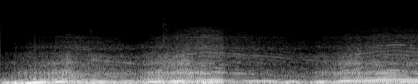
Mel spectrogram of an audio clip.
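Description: A parked car's engine is revved twice, its pitch climbing and falling back each time, with the second rev peaking near the end.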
